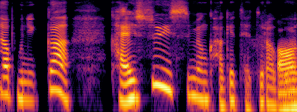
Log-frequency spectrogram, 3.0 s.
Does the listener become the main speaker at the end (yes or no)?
yes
